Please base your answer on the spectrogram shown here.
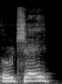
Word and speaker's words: Uche: It's pronounced Uche.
